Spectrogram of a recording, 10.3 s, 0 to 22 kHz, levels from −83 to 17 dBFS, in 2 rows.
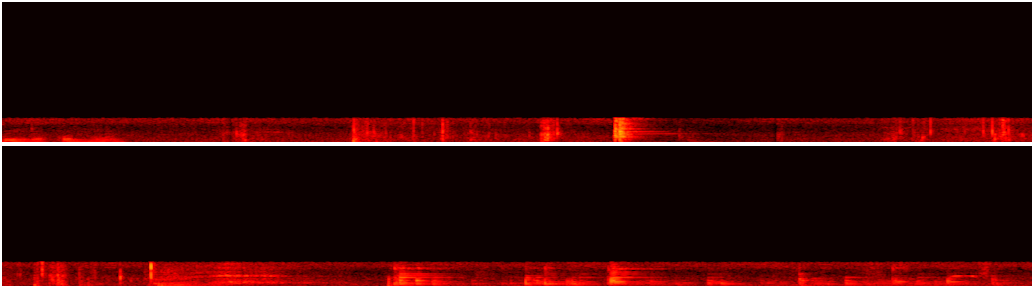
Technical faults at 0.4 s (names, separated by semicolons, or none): none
